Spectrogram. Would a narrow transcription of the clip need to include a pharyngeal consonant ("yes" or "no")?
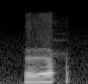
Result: yes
